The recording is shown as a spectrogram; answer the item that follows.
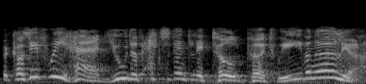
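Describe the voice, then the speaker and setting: An actor playing an exasperated, officious naval officer with a clipped, dry manner in an old radio sitcom. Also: male voice, very high voice, big pitch swings, fairly quick, dull audio.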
